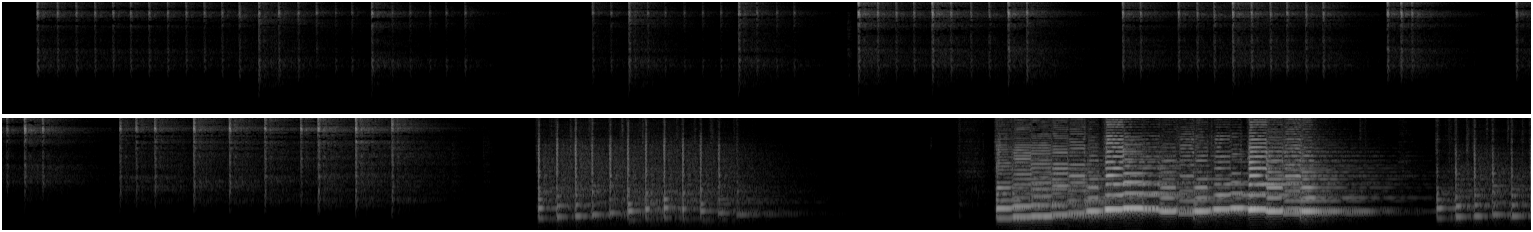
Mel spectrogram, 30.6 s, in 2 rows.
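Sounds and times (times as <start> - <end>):
alto saxophone piece: 20.6 - 23.0, 25.2 - 30.5.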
